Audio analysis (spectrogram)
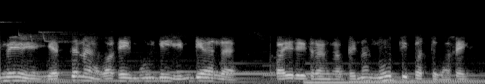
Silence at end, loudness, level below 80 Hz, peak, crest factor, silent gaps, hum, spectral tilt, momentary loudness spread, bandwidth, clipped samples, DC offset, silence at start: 0 s; -22 LUFS; -42 dBFS; -6 dBFS; 14 dB; none; none; -8 dB/octave; 5 LU; 7.8 kHz; under 0.1%; under 0.1%; 0 s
